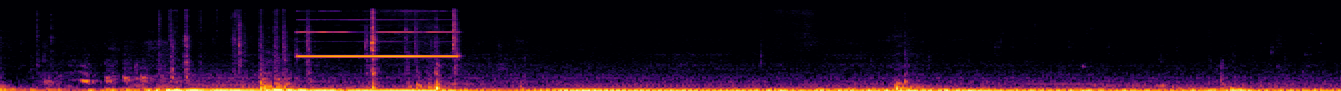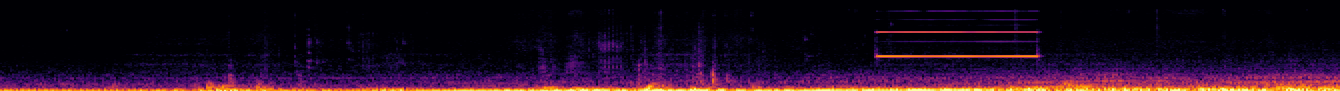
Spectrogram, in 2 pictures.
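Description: Tyres roll along a road.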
